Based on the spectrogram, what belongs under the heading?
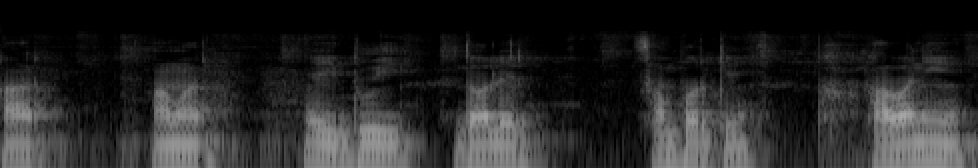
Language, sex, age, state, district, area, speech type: Bengali, male, 45-60, West Bengal, Nadia, rural, spontaneous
